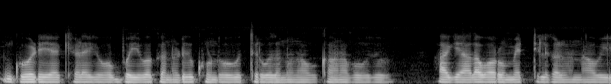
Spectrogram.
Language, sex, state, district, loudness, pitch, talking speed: Kannada, male, Karnataka, Koppal, -19 LUFS, 110 Hz, 125 wpm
